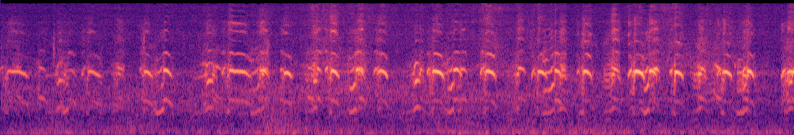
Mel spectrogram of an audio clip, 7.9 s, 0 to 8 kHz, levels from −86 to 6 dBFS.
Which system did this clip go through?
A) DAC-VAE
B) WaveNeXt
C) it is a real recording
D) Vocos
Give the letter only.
A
